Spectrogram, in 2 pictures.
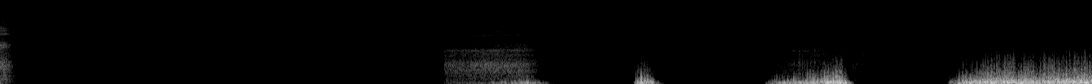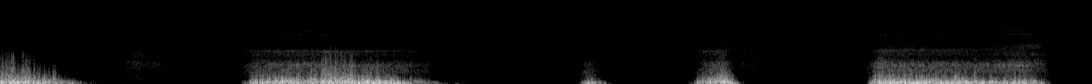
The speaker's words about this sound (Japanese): じゃあ、せっかくだし、耳元で紅茶冷まさなきゃ。吐息が耳に触れちゃって、気持ちいいよ。じゃあ、早速。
